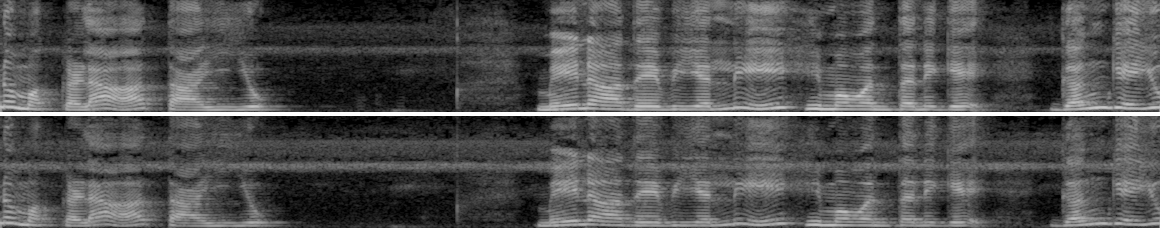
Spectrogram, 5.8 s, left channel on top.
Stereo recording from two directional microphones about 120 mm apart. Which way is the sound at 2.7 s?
35° left (ahead or behind).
